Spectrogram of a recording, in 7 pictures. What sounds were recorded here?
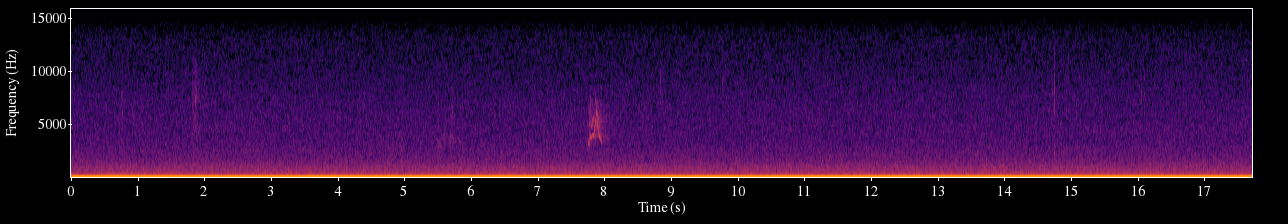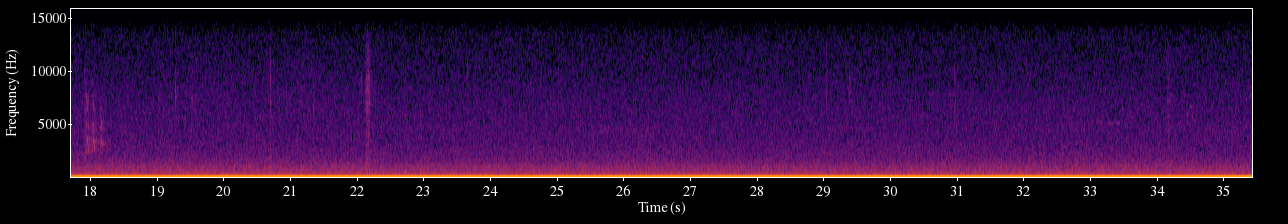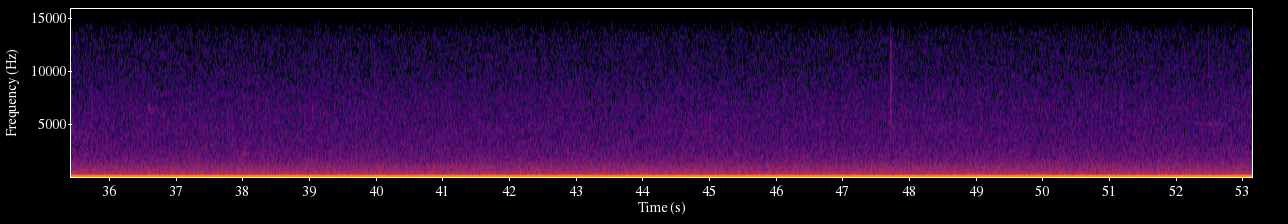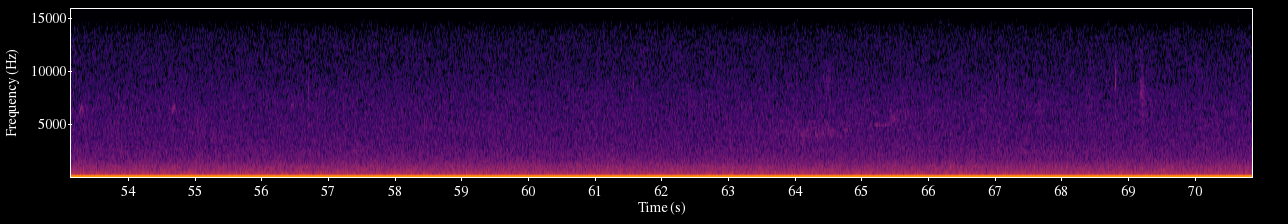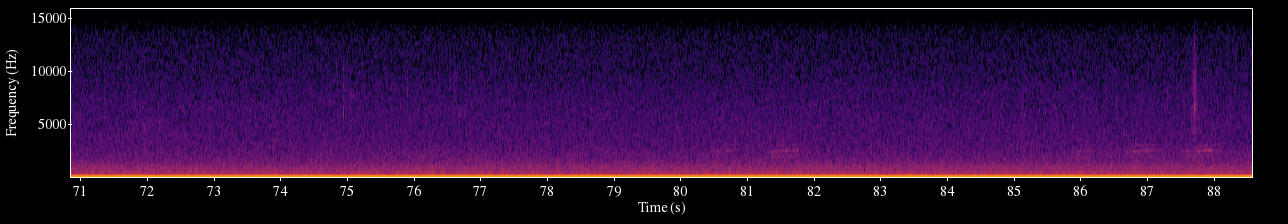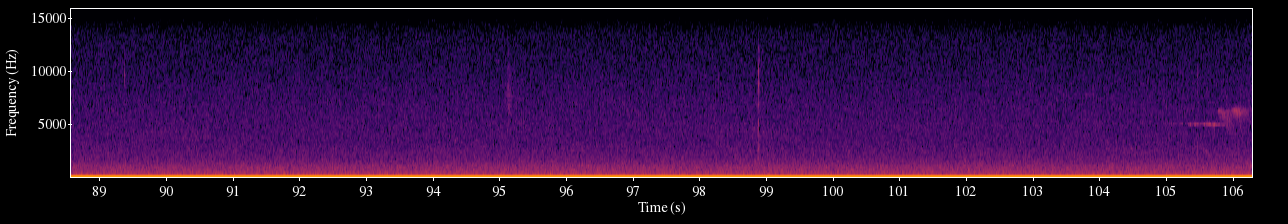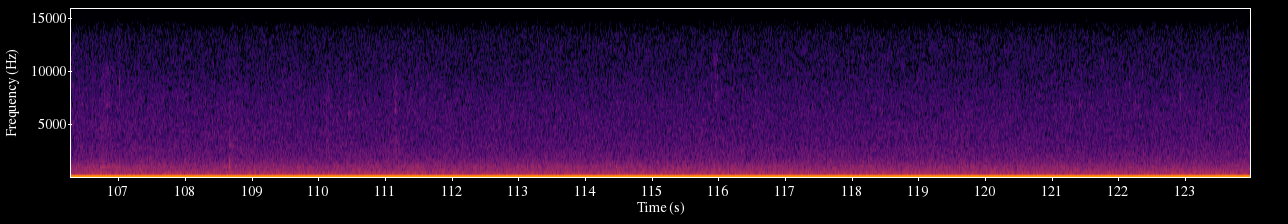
airplane, Western Tanager call, Pine Siskin call, unidentified bird chip note, warbler song, Red-breasted Nuthatch song, insect buzz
